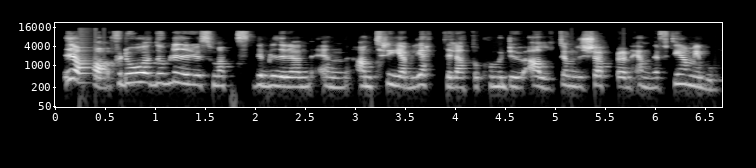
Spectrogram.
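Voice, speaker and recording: A woman, an author and lecturer, talking enthusiastically as an interview guest, with many hesitations. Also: mid-range voice.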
